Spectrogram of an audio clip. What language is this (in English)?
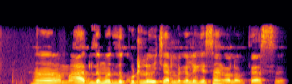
Marathi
